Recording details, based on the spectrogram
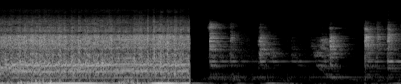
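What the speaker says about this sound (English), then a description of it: "The drill that I use is a 10mm, so that's just as wide as the pen itself." A 10mm drill bores through a KTM 250 SX motocross frame, a loud steady grinding for about two seconds, then stops, followed by faint scattered clicks and short scrapes.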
